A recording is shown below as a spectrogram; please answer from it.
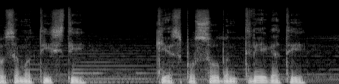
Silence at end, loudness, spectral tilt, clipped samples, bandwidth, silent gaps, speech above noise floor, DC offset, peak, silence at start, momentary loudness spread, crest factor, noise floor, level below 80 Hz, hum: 0.2 s; -20 LUFS; -6.5 dB/octave; under 0.1%; 14.5 kHz; none; 20 dB; under 0.1%; -4 dBFS; 0 s; 17 LU; 16 dB; -38 dBFS; -28 dBFS; none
